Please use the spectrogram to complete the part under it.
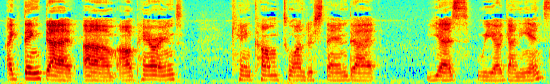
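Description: A woman in a casual conversation, speaking emphatically and giving advice drawn from her own experience. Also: sits low.

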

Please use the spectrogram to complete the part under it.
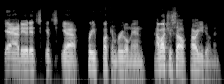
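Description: A man's voice: fairly low pitch, brisk, fairly bright tone, no room sound. An easygoing man from Southern California co-hosting a podcast, chatting casually with slang and swearing. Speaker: podcast co-host. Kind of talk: casual chat.

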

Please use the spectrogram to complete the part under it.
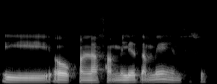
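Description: Gravelly-voiced young man, dull dry sound. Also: lowish voice, flat delivery, no echo. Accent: Dominican Spanish. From Ecuador. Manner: measured, hesitant, soft chuckles. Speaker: podcast co-host. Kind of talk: casual chat.

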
